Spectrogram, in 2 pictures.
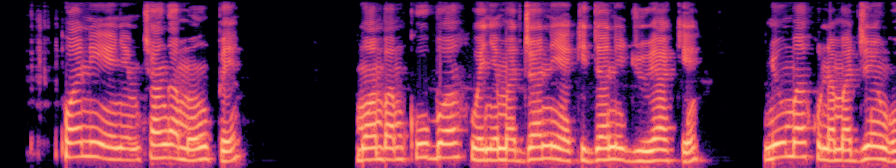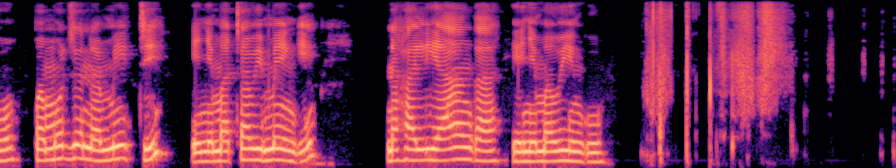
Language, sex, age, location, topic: Swahili, female, 25-35, Mombasa, government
